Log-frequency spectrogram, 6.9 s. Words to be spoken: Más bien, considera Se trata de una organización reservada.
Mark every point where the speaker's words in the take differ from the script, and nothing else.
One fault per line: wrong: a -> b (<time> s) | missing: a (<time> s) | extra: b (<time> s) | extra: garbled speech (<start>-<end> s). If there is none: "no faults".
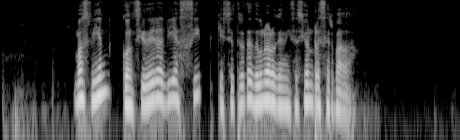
extra: Díaz Cid que (2.5 s)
